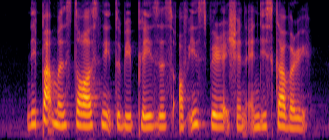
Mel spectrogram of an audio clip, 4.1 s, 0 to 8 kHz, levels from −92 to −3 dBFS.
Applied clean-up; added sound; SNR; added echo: none; none; none; none.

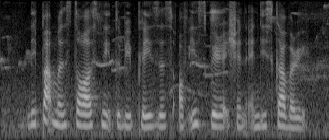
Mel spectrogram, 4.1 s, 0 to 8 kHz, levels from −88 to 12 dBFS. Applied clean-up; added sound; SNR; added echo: none; Bird + Tambourine; 17 dB; none.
